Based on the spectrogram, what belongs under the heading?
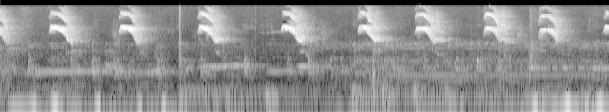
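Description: A bird chirping over and over, each call a short, sharply falling high note, repeated steadily about once a second.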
